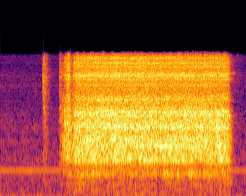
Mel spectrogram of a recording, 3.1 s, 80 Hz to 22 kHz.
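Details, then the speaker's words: Dactron Auto STAC ST1000W 1 kVA servo-controlled AC voltage regulator from 1990: after the input is changed, a brief hiss and about two seconds of steady high whirring as the servo motor corrects the voltage, then stops cleanly; the output holds 220 V and 110 V. Normal servo regulator adjustment. "every time I change the voltage I can hear the Shero doing something but I wonder how fast it will adjust"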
